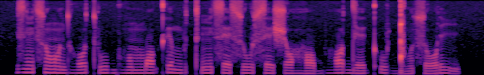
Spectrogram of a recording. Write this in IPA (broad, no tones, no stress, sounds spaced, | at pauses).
z ĩ s õ dʱ o tʼ u ɡʱ õ m ɔ kʼ e m u tʼ ĩ s e s u s e ʃ ɔ ɦ ɔ bʱ ɔ d e kʼ u ɡ͡ǃ õ s o ɾ i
